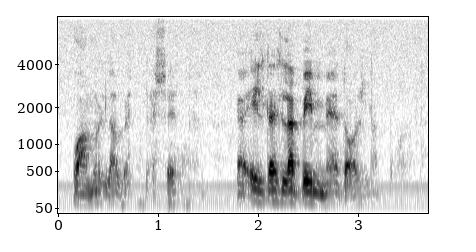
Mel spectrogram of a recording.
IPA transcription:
uɑmusilʲːɑ ʋetˑæˑe̝sːæ jotːɑ jɑ iltɑsilʲːɑ pimˑeː toˑe̝se̥l̥tɑ̥ pu̥o̥l̥e̥l̥tɑ̥

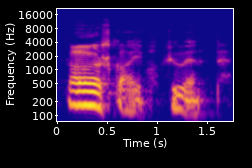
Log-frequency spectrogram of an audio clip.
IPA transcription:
tɑːs kɑiʋo syʋempæː

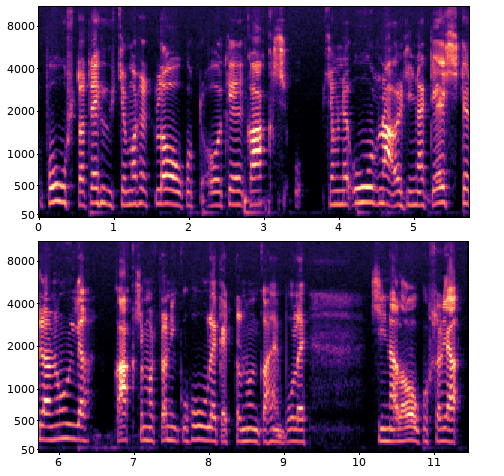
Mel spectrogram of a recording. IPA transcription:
puːstɑ tehyˑt semːoset loˑukut ʔoˑi̞keː kɑks ʔu semːonʲeʔ ʔuːrnɑ olʲ siːnæ keskelːæ nuˑij jɑ kɑks semːostɑ niŋku huːleketːɑ nuiŋ kɑhem puŏle siːnæ loˑukusːɑ jɑʔ

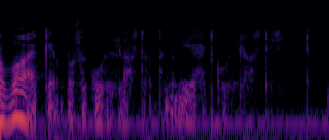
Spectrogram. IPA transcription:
oʋ ʋɑˑekˑeːmpˑoː se kuhilɑstɑntɑ ne miehet kuhilɑsti sitːe

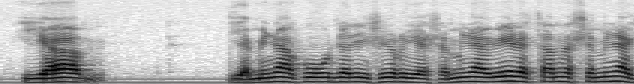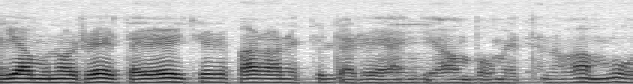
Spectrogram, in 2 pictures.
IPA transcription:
jɑˑ jɑ minæ kuːntelin̞ syrjæsːæ minæ ʋiel etːæ ɑnːɑs se minæki ɑmːun no se etːæ eˑi seː pɑrɑnek kylːæ se hæŋki ɑmpuː mi etːæ no ɑmːu

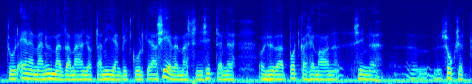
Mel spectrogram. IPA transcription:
tul enemːæn ymːærtæmæːn jotːɑ niːem b̥id̥ kulkeɑ sieʋemːæst ni sitːen ne olʲ hyʋæ potkɑsemɑːn sinːe sukset

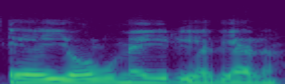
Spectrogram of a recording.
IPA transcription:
eˑij̆ olːum meijːeriæ ʋiælæ

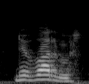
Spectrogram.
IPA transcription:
ne ʋɑrmɑst

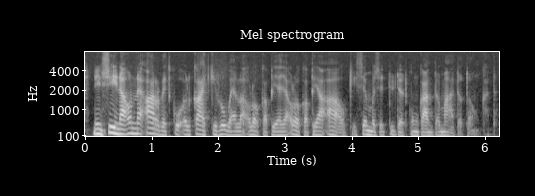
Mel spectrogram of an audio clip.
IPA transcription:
nin̞ siːnæ on ne ɑrʋet ku ʔolʲ kɑˑikːi ruʋelːɑ olokɑpiæ jɑ olokɑpiæ ɑˑu̞ki semːosʲet tytøt kuŋ kɑnto mɑˑetotoŋkɑ̥t

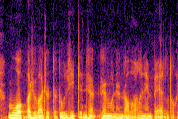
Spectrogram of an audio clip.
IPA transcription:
muokːɑsiʋɑt jotːɑ tulʲ siˑtːen sen semːonen tɑʋɑlːinem pelto

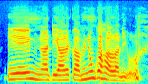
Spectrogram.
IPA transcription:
eːm mĭnæ tiːj̆æ ɑinɑkɑːm minuŋ kohɑlːɑni olːu

